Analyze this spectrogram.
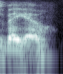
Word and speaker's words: Veo: pronounce it for us my last name is Veo Veo okay I apologize I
